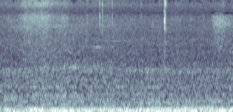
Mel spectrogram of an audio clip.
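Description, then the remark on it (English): A steady low rumble of car engines and road noise fills the whole stretch, heavy and continuous, from bumper-to-bumper traffic on a paid express lane of a highway, with no voices. “Bumper to bumper traffic on the express paid lane.”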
